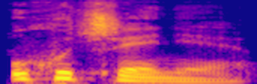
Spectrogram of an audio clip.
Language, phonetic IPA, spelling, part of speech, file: Russian, [ʊxʊt͡ʂˈʂɛnʲɪje], ухудшение, noun, Ru-ухудшение.ogg
- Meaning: worsening, deterioration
